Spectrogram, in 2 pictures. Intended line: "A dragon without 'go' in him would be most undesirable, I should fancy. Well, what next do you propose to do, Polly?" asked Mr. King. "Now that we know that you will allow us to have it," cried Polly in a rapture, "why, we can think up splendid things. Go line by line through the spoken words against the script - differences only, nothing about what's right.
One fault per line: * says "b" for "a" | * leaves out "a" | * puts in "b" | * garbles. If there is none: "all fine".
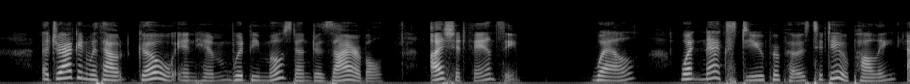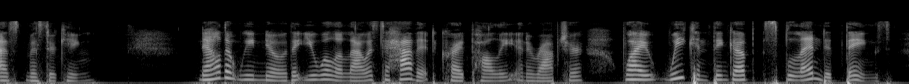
all fine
